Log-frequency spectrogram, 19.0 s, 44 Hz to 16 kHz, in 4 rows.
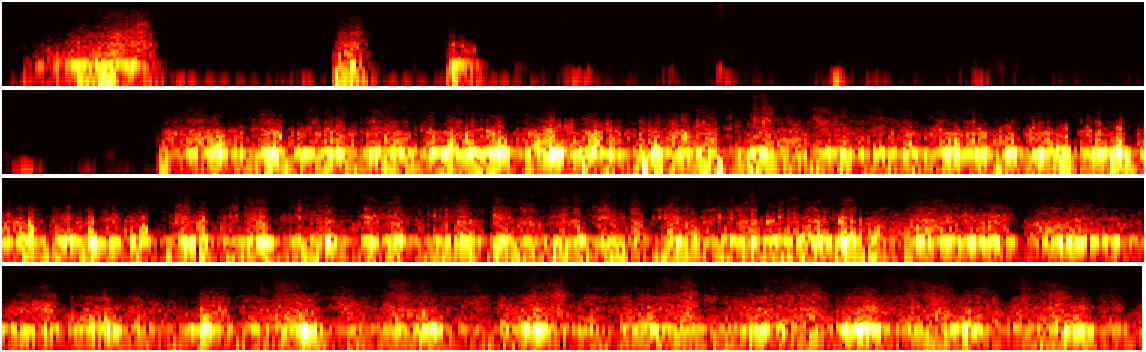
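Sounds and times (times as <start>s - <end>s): fingernails scratching microphone windscreen: 0.1s - 0.7s, 1.4s - 2.0s, 5.4s - 19.0s.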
